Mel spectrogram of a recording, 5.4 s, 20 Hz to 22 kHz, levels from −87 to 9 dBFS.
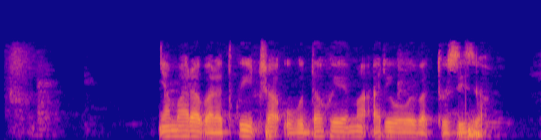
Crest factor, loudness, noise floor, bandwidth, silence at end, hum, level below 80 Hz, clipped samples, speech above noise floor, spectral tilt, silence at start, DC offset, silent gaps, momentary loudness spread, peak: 18 dB; -23 LUFS; -75 dBFS; 7.8 kHz; 0.45 s; none; -54 dBFS; under 0.1%; 52 dB; -5.5 dB/octave; 0.1 s; under 0.1%; none; 10 LU; -6 dBFS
